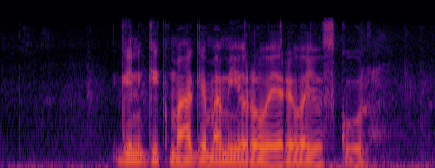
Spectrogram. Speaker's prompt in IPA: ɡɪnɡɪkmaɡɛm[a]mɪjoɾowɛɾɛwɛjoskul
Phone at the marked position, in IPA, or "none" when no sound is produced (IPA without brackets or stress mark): a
